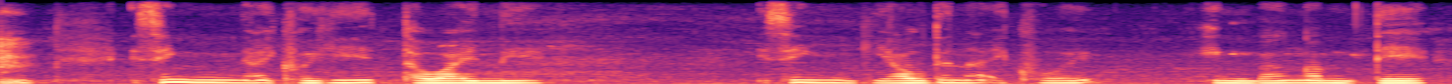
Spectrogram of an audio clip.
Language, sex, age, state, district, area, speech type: Manipuri, female, 30-45, Manipur, Imphal East, rural, spontaneous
